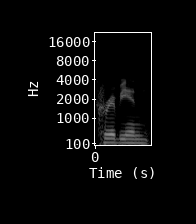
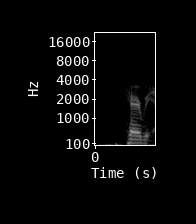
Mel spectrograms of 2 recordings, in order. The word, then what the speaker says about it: Caribbean: So, but anyway, so they share to that whole Caribbean, but it's not Caribbean. It's Caribbean. I already blew it. Anyway, so they share with the whole Caribbean.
